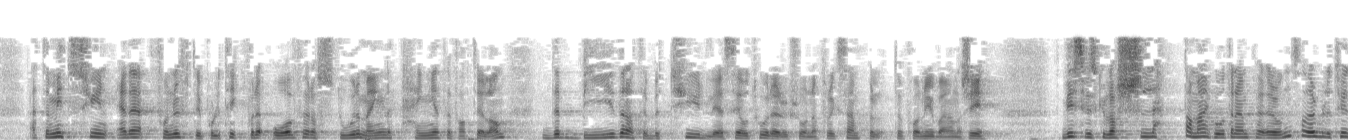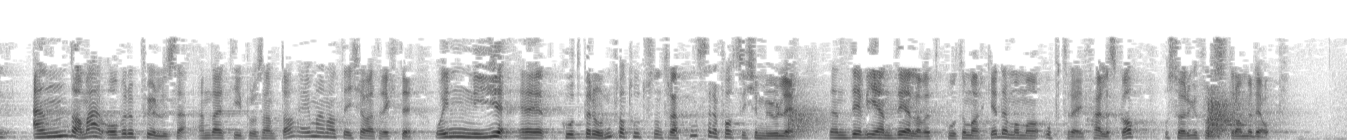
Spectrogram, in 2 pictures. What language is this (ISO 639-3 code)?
nno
